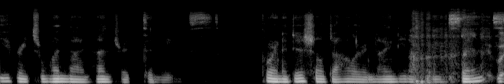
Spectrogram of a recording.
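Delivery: fake seductive voice. Redoing a one nine hundred line greeting: put-on sexy voice. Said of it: "Is that supposed to be your sexy voice?".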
